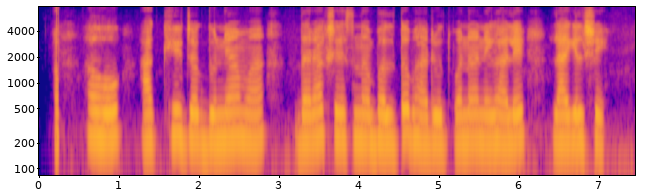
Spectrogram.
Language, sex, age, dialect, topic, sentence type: Marathi, female, 18-24, Northern Konkan, agriculture, statement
